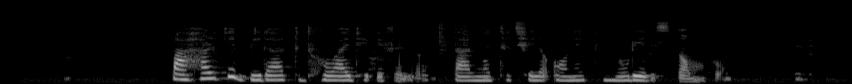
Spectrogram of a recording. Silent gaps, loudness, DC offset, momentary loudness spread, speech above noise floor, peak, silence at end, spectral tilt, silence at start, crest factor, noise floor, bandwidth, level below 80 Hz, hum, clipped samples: none; -34 LUFS; under 0.1%; 14 LU; 38 dB; -16 dBFS; 0.5 s; -7 dB/octave; 0.65 s; 18 dB; -71 dBFS; 7.8 kHz; -84 dBFS; none; under 0.1%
